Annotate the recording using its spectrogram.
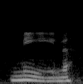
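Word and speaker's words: mien: am beholden to someone number six is pronounced mean exactly the way m-e-a-n is pronounced uh and it just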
